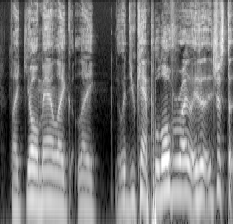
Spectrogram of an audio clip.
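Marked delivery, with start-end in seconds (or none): 0.4-2.9 loud, patronizing, condescending talking-down tone. Recounting being pulled over, imitating a man who approached him talking down. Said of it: "his tone of voice, just like talking down to me".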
